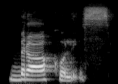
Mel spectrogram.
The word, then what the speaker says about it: brócolis: Same thing with brócolis. Brócolis. So you have the accent, you know this is the stressed letter.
